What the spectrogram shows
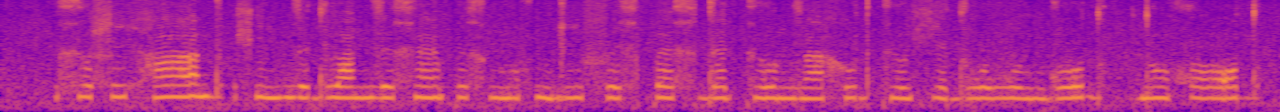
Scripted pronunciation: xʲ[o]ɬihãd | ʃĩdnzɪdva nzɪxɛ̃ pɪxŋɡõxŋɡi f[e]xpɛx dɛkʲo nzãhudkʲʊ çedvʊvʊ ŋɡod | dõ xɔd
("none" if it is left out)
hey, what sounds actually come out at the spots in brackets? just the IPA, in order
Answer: o, e

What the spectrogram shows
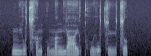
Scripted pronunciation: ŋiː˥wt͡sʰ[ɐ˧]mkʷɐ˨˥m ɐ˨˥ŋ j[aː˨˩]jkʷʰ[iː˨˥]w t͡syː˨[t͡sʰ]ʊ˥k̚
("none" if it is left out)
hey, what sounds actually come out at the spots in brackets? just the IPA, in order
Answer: ɐ˨˩, aː˨˥, iː˨˩, t͡s

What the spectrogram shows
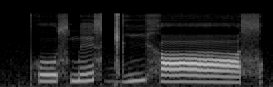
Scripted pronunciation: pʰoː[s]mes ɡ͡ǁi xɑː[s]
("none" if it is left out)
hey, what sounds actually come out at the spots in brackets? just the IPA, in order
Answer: s, s

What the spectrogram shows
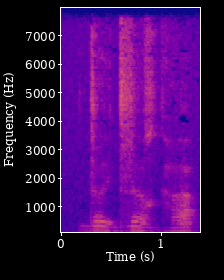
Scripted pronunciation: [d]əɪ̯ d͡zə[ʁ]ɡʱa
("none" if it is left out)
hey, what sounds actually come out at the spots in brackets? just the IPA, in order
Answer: d, ʁ

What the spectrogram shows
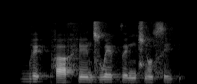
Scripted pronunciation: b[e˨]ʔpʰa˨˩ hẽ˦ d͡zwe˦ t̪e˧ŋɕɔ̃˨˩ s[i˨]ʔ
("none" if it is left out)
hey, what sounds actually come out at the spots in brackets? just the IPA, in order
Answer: e˦, i˨

